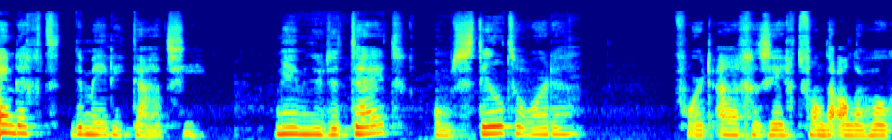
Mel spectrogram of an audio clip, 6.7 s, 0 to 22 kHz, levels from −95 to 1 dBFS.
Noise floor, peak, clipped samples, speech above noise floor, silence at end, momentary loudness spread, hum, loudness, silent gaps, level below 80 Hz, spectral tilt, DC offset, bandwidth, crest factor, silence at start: -73 dBFS; -6 dBFS; under 0.1%; 48 dB; 0 s; 13 LU; none; -26 LUFS; none; -66 dBFS; -6 dB/octave; under 0.1%; 15.5 kHz; 20 dB; 0 s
